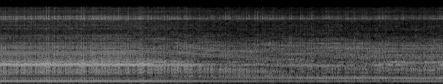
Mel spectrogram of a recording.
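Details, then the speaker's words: Traxxas T-Maxx Classic 2.5 nitro RC truck idling after starting, now a runner with working reverse: steady high buzzing idle, even pitch, no sputter or dropouts; runs beautifully; normal idle. "You might not be able to hear it too good, but run it or or not run it. All right. Reverse forward. Can't kill the reverse, bro. It seems to run beautiful now."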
